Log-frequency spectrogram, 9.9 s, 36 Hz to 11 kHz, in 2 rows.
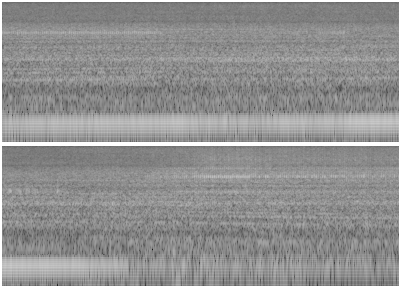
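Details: Porsche Boxster 986 3.2 S: light, fast metallic rattle over steady engine drone, heard only on overrun (engine braking), from the right side, gone with any throttle, absent at idle or acceleration; not the hydraulic lifters; traced to excess sealant on right valve cover.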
